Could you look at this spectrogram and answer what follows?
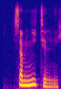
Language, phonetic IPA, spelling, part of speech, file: Russian, [sɐˈmnʲitʲɪlʲnɨj], сомнительный, adjective, Ru-сомнительный.ogg
- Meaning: doubtful, dubious, questionable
